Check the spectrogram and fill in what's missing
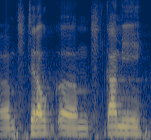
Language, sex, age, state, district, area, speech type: Bodo, male, 18-30, Assam, Kokrajhar, urban, spontaneous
